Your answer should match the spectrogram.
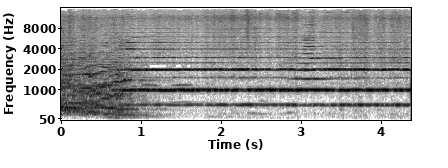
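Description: A concert band's full ensemble dies away within the first second, leaving a single steady note held by the flute section.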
